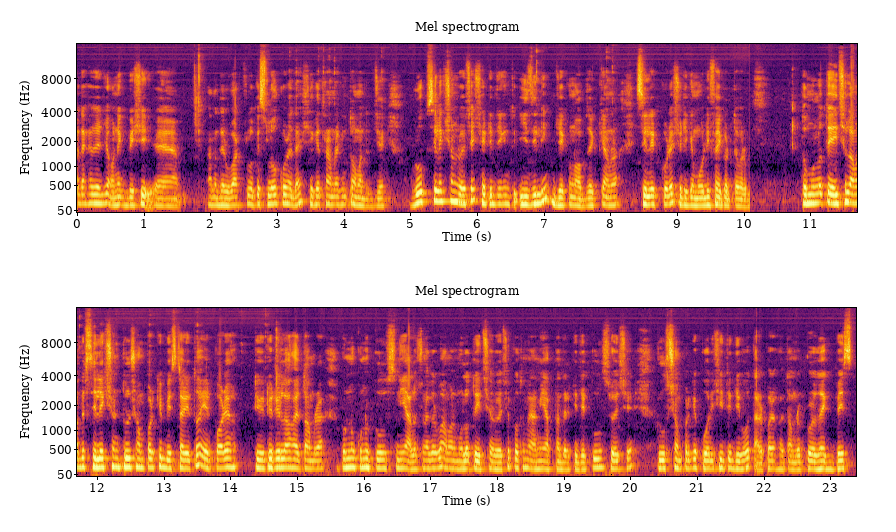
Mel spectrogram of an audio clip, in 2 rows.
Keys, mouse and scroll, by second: 2.8 click, 6.4 click, 7.6 click, 11.2 click, 11.6 space, 11.9 click, 12.7 click, 13.8 click.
